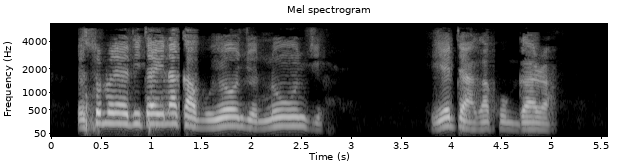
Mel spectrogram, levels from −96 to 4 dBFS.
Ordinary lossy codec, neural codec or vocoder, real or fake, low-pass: AAC, 24 kbps; none; real; 5.4 kHz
